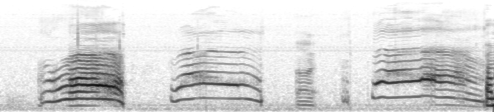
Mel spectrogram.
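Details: Queen cat giving birth to her first litter, indoors, refusing to leave the room: three long, strained yowls about two seconds apart, each steady and harmonic-rich, with a short choppy sound between the second and third.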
